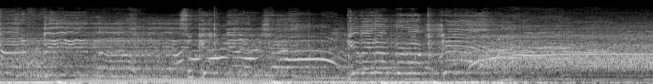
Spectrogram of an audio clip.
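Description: A loud, frenzied concert crowd at a pop concert in Antwerp screams and cheers nonstop during a duet, with high shrieks and whistles rising over a dense roar and a deep, thumping low end underneath.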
